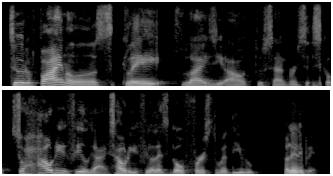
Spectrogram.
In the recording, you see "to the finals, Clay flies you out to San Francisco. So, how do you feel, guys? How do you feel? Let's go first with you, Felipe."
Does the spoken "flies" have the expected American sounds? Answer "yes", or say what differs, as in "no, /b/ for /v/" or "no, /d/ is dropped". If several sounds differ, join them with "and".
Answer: yes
